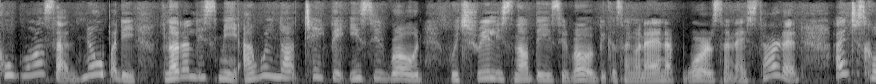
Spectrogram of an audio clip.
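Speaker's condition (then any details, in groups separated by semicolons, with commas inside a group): No condition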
